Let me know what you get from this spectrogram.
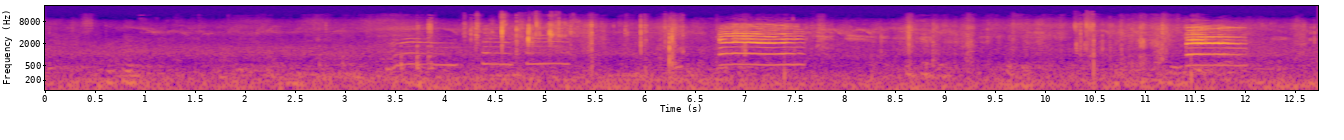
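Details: Chatty stray cat at a shrine answers while being petted and patted, GoPro recording: a string of short chirpy meows, then a longer meow and a final clear meow, over steady low outdoor rumble and handling noise.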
